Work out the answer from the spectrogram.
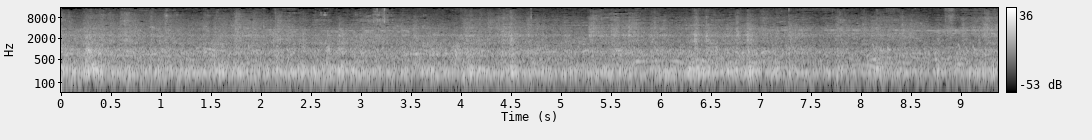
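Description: Passenger coaches of a departing commuter train rolling away over station tracks and points: a steady rumble of wheels on rail with a few faint clicks from the rail joints.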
